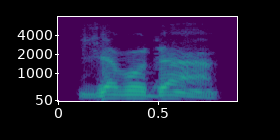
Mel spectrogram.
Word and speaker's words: Gévaudan: Gévaudan.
